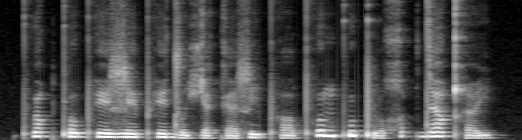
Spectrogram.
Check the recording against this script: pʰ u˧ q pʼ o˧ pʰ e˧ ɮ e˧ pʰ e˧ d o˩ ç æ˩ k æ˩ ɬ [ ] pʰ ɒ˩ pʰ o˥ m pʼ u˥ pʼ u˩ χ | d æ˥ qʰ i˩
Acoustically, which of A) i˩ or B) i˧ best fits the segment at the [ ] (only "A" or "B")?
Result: B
